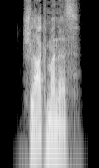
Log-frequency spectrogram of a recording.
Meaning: genitive of Schlagmann
- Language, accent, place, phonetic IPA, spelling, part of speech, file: German, Germany, Berlin, [ˈʃlaːkˌmanəs], Schlagmannes, noun, De-Schlagmannes.ogg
